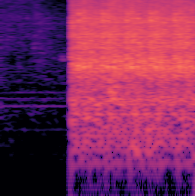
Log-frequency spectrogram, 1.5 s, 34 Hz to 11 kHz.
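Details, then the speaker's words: Land Rover Defender 300 Tdi diesel after leaking P gasket repair and cooling system pressure test to 15; starts into steady even idle clatter, no vibration and no noise from pulleys, running normally. "we go it's really like pauper listen to that that's how you shoot its tone and look there's no vibration it's not jumping all over the place the pulleys are nice there's no streets or anything from the pulleys"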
